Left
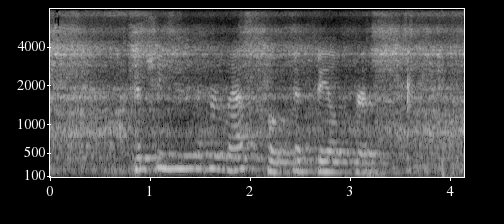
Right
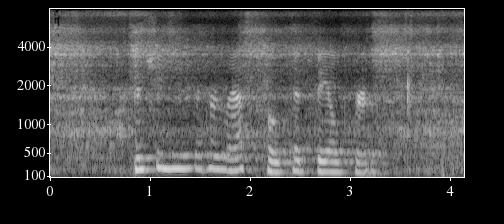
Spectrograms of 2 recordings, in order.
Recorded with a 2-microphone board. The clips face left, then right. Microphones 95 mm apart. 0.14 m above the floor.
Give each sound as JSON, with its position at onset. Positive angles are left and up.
{"t": 0.8, "sound": "a woman speaking", "side_deg": -40, "distance_m": 1.7}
